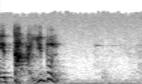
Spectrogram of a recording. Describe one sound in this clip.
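A woman speaks sharply and accusingly.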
